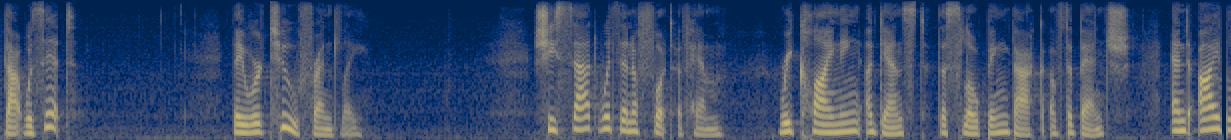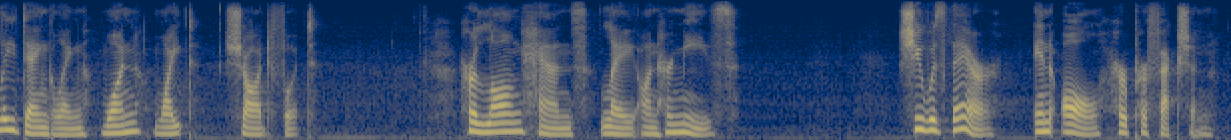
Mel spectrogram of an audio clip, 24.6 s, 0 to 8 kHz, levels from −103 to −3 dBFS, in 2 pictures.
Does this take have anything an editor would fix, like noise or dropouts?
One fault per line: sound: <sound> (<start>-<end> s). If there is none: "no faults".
sound: dropout (12.2-12.3 s)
